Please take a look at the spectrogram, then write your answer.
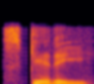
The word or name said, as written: skiddy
